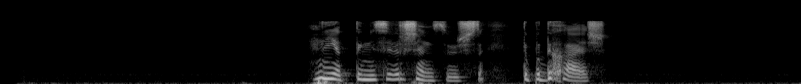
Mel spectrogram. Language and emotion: Russian, angry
